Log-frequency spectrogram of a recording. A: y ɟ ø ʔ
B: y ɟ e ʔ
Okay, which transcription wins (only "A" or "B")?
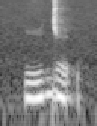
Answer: A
